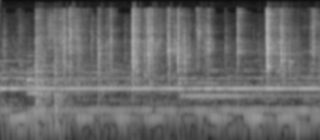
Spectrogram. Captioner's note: wood clattering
